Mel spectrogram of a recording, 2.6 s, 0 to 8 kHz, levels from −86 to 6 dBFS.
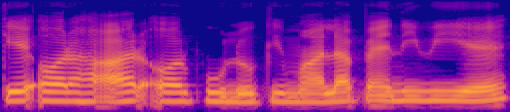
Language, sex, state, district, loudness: Hindi, female, Chhattisgarh, Kabirdham, -18 LUFS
